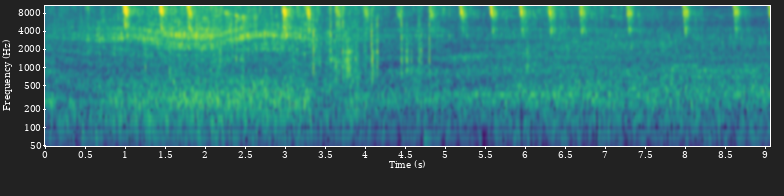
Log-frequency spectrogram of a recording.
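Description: A garden hose running into a plastic kiddie pool, the stream gushing and splashing into the shallow water. Sharp high ticks sound over it about twice a second.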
